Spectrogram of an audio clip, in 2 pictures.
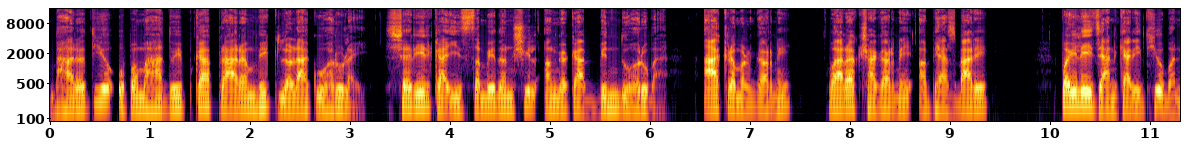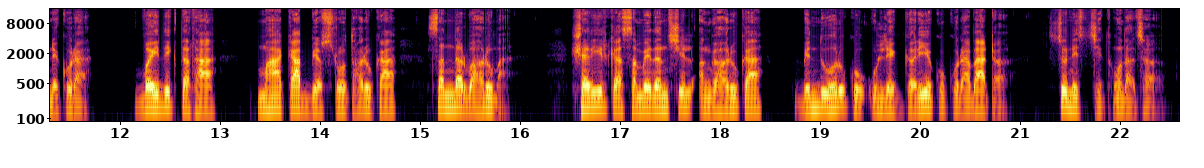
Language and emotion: Nepali, neutral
